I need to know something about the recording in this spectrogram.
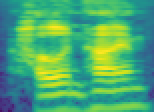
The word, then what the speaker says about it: Hohenheim: actually I don't know it's hohenheim right hohenheim that's it that's it her like almost like the second H is uh silent yeah he told me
